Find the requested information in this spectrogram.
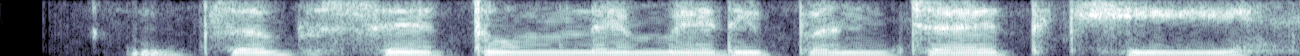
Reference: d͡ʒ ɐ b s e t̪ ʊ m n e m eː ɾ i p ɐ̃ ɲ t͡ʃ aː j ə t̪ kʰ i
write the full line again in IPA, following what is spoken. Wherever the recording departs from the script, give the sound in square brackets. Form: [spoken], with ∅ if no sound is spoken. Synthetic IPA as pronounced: d͡ʒ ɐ b s e t̪ ʊ m n e m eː ɾ i p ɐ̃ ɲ t͡ʃ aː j ə t̪ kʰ i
